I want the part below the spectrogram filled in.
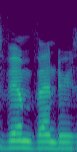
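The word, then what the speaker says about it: Wim Wenders: time and everything and when I realized wait verer oh it's Vim vendors isn't it okay that makes sense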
